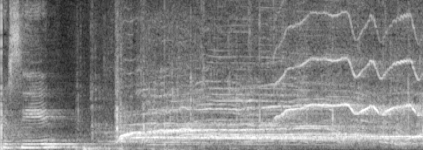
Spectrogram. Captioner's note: audience cheering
